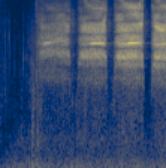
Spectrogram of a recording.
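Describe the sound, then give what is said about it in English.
A birder pishes to draw in birds at dawn in the woods at the edge of Big Lagoon County Park, north of Arcata, California, during a Christmas bird count: four breathy, hissing bursts in a quick, steady rhythm, fairly loud, with short gaps between them and no talking. “making a sound to try to rile up birds. That sound he's making is called pishing.”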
